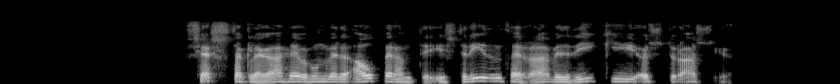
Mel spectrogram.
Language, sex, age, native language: Icelandic, male, 50-59, Icelandic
